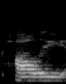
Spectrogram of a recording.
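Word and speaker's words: Pollaidh: And my name, if you ever see it written out, is spelled P-O-L-L-A-I-D-H, and it's just pronounced Polly, and that's because I'm named after a mountain in Northwest Scotland, so it's Gaelic.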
